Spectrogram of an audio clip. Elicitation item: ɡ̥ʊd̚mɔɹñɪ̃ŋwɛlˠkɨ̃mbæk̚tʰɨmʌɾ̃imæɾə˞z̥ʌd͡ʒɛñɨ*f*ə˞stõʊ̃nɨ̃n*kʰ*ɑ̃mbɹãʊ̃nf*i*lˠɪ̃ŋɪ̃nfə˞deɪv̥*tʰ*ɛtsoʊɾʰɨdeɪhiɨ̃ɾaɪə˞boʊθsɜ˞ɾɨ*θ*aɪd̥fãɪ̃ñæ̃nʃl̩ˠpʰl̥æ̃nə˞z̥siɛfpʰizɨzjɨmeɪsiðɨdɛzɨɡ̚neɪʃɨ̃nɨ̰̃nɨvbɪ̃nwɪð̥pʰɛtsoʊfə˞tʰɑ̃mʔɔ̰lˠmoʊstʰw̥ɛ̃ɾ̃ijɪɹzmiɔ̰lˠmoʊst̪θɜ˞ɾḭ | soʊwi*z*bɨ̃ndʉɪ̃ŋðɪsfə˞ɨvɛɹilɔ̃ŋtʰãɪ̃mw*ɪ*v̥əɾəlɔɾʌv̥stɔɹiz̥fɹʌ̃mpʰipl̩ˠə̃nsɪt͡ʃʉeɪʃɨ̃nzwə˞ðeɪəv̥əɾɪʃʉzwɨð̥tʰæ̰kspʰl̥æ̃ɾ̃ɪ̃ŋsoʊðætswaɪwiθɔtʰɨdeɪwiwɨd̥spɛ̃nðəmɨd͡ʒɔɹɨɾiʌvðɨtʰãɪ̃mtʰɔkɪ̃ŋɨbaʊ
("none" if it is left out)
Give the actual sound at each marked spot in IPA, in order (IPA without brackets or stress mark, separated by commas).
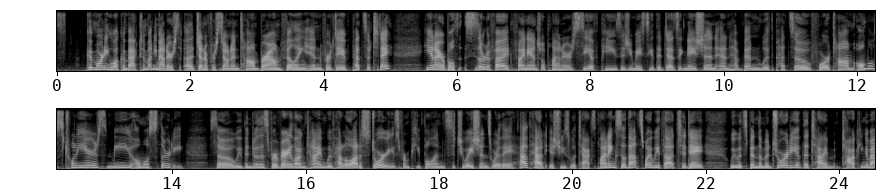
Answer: f, tʰ, ɪ, pʰ, f, v, i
